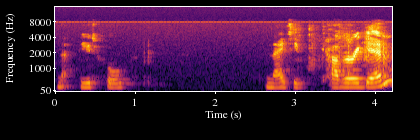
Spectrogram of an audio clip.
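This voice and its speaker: An Australian woman reading a storybook to children, expressive and deliberate in the manner of a school storyteller. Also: lowish voice, gravelly, slight background noise.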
